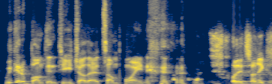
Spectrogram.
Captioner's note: laughs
